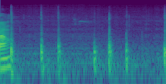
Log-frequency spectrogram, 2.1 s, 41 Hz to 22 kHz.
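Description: About five light knuckle knocks on a car's plastic rear door trim, irregularly spaced. The panel is backed with 5 mm glasswool sound-deadening, and the knocks show how damped it now is.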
